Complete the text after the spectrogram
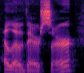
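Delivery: normal talking voice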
